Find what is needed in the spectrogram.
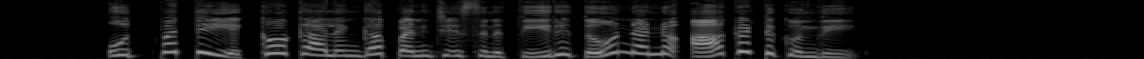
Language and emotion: Telugu, surprised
